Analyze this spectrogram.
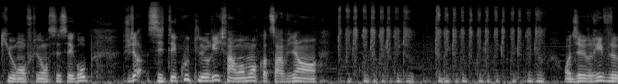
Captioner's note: mouth noise !!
